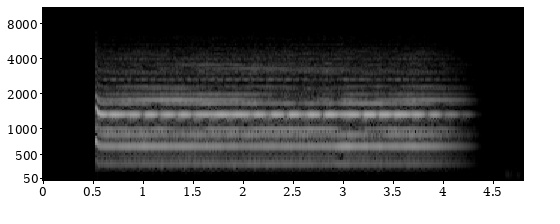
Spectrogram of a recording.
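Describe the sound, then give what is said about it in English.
A footy ground siren sounds one long, loud blast of about four seconds, holding a steady, buzzy horn-like pitch on its own before cutting off sharply. “that siren's getting louder and louder, and it's a lot longer than last week, so I'm pretty happy with this one.”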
